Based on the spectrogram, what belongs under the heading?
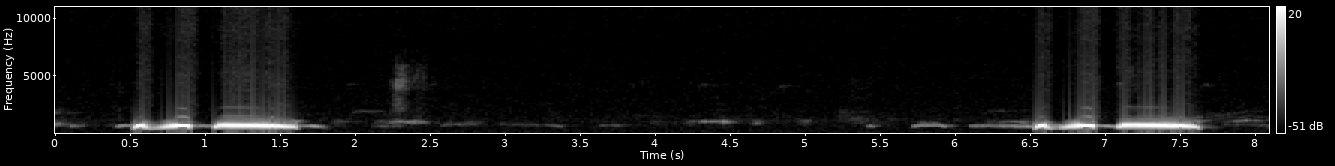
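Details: A spotted dove kept as a lure bird performs 'thúc gù' coos. Two phrases about six seconds apart, each a rapid double waver followed by a drawn-out, even coo, with quiet pauses between.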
